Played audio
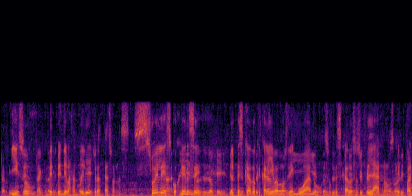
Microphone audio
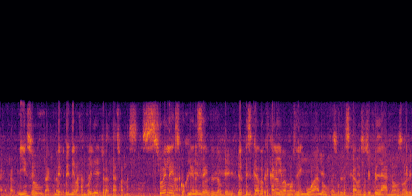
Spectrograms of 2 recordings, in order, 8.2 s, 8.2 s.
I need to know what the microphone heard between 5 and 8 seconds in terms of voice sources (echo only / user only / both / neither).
echo only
